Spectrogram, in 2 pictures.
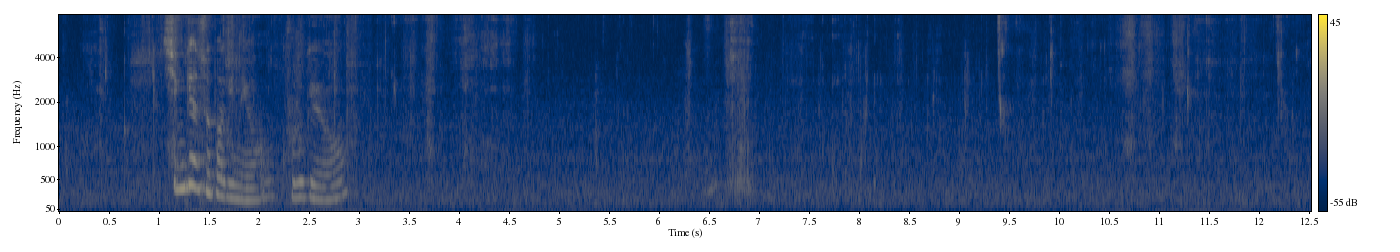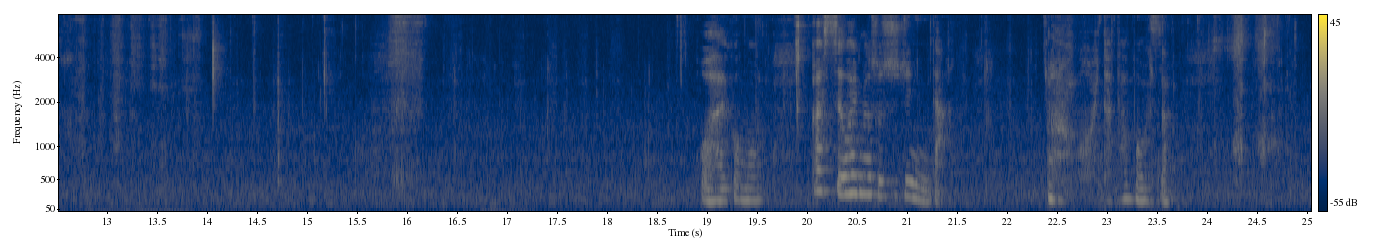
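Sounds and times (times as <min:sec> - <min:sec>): chewing watermelon: 0:00.2 - 0:15.6, 0:16.2 - 0:18.9, 0:23.8 - 0:25.0.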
